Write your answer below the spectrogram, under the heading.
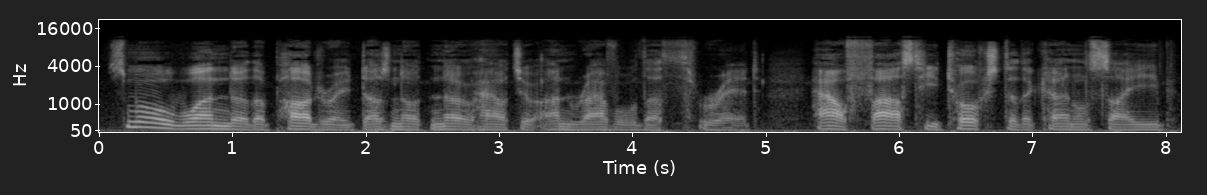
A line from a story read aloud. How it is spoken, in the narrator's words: Mahbub Ali chuckled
